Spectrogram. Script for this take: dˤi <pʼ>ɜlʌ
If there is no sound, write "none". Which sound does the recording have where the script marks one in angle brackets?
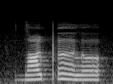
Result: pʼ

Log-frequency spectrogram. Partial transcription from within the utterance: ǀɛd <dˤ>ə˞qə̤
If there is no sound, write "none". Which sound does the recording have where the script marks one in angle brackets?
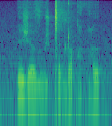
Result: ɖ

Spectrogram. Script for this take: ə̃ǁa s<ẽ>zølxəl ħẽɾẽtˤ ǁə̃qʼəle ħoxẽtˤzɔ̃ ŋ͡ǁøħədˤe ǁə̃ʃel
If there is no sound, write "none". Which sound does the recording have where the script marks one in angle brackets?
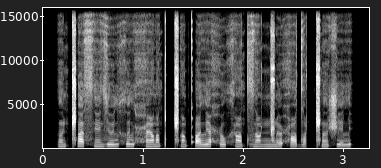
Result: ẽ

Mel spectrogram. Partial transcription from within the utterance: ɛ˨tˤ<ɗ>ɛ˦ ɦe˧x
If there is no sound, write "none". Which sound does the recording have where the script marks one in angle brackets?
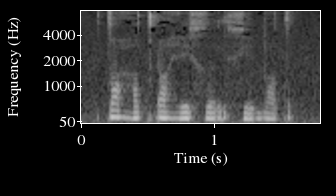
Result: ɠ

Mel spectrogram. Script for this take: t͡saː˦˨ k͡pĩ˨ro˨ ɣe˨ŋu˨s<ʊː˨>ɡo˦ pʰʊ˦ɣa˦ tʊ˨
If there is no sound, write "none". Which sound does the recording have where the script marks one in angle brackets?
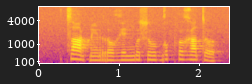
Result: uː˨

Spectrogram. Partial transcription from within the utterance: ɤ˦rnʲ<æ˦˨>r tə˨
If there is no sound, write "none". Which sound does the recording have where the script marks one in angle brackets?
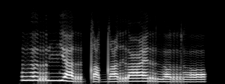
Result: a˦˨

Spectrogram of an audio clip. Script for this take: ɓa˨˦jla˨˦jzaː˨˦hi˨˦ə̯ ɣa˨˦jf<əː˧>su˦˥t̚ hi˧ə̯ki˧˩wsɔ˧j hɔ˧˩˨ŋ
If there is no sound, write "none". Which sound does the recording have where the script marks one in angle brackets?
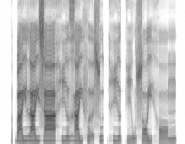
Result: ə̰ː˧˨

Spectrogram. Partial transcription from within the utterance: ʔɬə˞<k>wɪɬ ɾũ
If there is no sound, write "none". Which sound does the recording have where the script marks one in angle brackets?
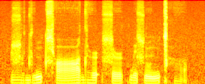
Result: k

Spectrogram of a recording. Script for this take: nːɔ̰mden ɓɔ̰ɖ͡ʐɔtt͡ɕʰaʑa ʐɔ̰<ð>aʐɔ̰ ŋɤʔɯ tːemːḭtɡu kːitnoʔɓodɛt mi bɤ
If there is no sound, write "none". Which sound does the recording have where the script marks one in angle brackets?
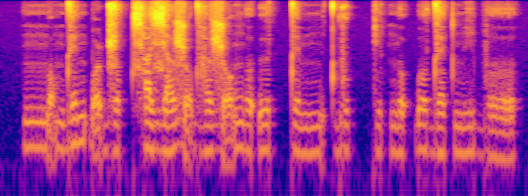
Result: dʱ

